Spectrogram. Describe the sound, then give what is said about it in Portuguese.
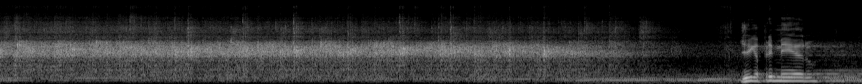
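A crowd applauds Jesus steadily for several seconds, a dense wash of clapping that fades out as a man's voice begins speaking near the end. “Essa é uma ótima palavra, você devia aplaudir a Jesus por ela.”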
